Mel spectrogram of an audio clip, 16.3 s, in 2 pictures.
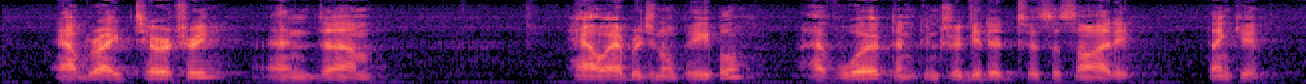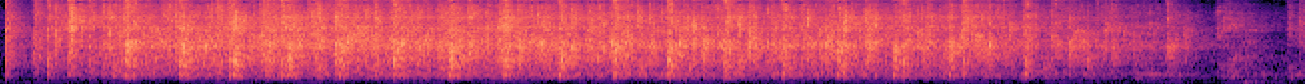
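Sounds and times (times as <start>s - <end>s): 
speech: 0.4s - 2.4s, 3.6s - 8.0s
audience applause: 8.2s - 16.3s.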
